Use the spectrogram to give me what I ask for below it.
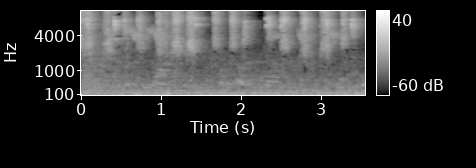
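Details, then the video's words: Saffron finch young being fed give insistent rasping begging squeals, high and hissy, pulsing steadily around three times per second with a quiet low hum behind. "Alimentando canário da terra"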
